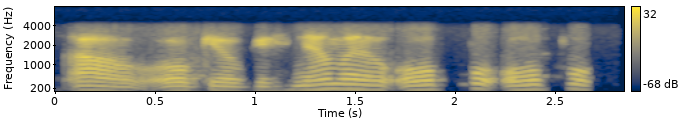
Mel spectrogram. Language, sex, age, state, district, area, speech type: Malayalam, male, 18-30, Kerala, Idukki, rural, conversation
